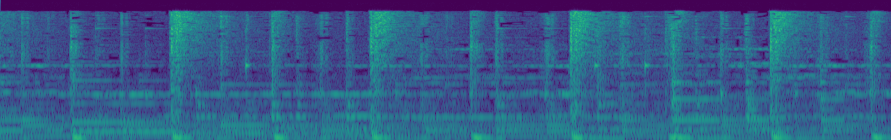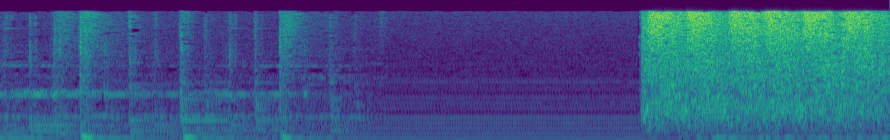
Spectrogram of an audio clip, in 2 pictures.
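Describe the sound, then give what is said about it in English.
Gunfire: a long series of loud, evenly spaced shots, then a brief lull before a dense, continuous roar of automatic fire that runs to the end. “Nice shooting.”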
